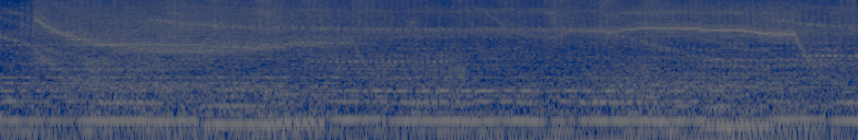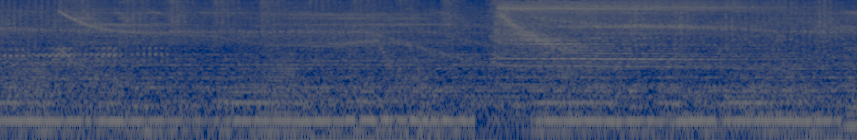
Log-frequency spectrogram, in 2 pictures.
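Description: Experimental electronic synthesizer drone: a steady low held tone that steps between two close pitches, with high whistling sweeps falling in pitch several times over it.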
